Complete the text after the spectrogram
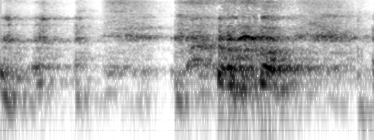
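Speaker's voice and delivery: short breathy giggle at a glitch; breathy laugh. Real, not acted. Laughs at annotation mishap.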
